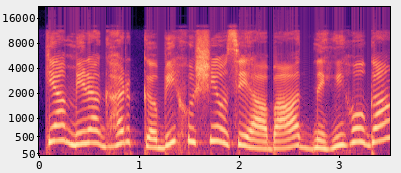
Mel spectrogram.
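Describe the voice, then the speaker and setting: Woman doing a sad tired storybook woodcutter guy, pleading, drawn out, high voice. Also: big pitch swings, dry recording. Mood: anguished pleading. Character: weary, sorrowful young woodcutter man pleading to heaven.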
